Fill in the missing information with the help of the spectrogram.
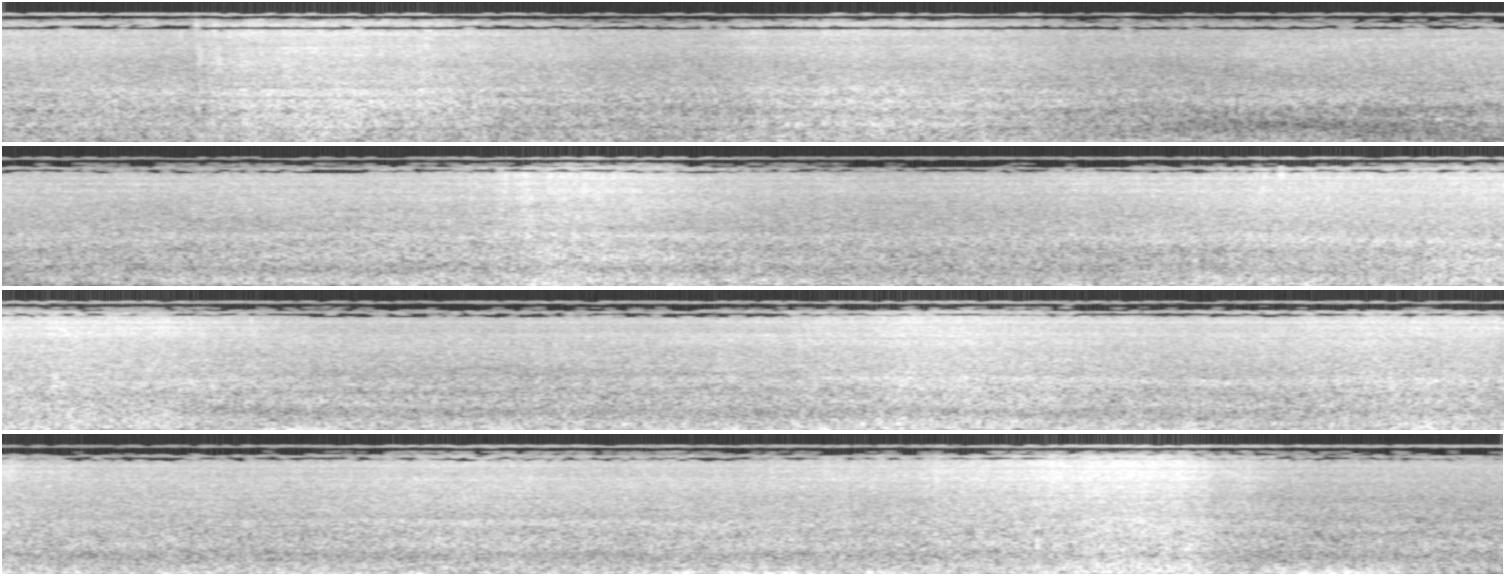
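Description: Sea waves washing onto a sandy beach, the surf swelling and falling back every few seconds, with wind buffeting the microphone.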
